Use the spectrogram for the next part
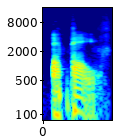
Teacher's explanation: What did I say? I said apple. But placed stress on the second syllable.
